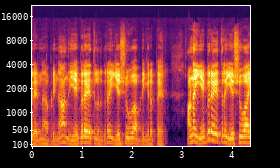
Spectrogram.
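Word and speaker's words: ישוע: பிரியமானவர்களே நம் எல்லாருக்கும் தெரியும் எபிரேய மொழியில இயேசு என்கிற பெயர் எப்படி உச்சரிக்கப்படுகிறது யேசுவா என்று உச்சரிக்கப்படுகிறது. இந்த யேசுவா அப்படிங்கிறது நம்ம தமிழ்ல யோசுவா என்று அழைக்கிறோம்.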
